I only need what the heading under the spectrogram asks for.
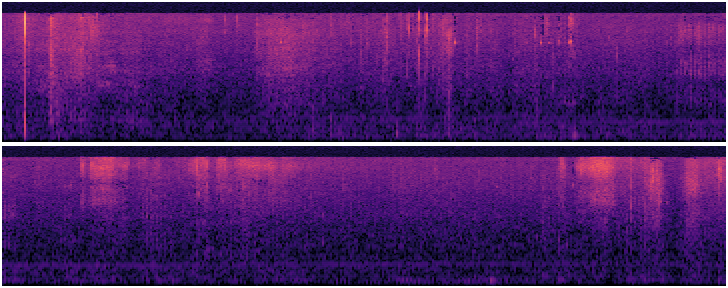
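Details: Two domestic cats, a Chartreux and a Persian Chinchilla, at home; a quiet, continuous rhythmic purr throbs on and off, mixed with bursts of hissy rustling and handling noise.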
